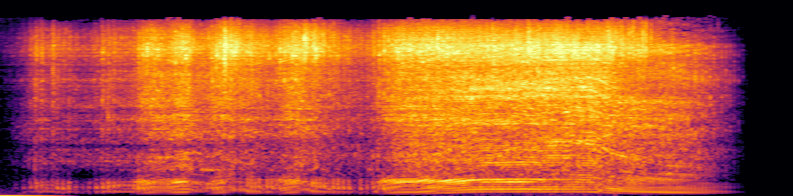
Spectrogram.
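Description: Yamaha ATV engine pulling away, its pitch wavering and then rising about four seconds in to a steady, higher run; the sound cuts off suddenly near the end.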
